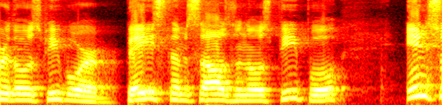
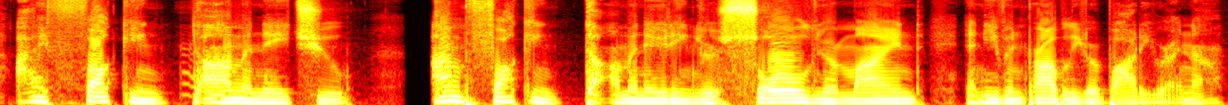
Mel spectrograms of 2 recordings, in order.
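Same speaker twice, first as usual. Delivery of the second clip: menacing boast; 5 semitones lower than usual. Real, not acted. Boasting to dominate the troll.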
